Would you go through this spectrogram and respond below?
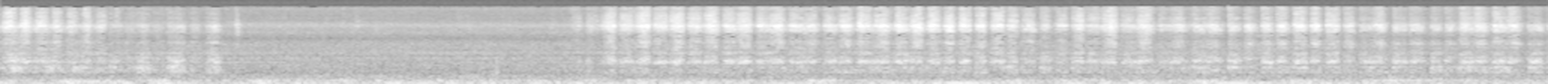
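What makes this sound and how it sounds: A felt-tip Sharpie marker is rubbed repeatedly in short strokes across a thin paper coloring book page lying flat on a wooden table. The result is a soft, steady scratchy rasp with a bright hiss, growing louder and brighter after about four seconds as the strokes continue.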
